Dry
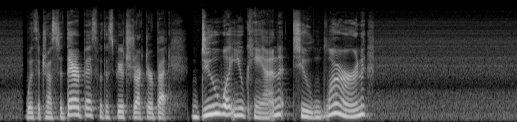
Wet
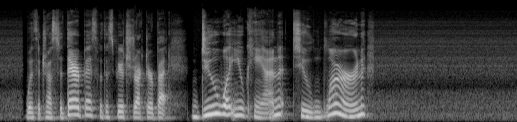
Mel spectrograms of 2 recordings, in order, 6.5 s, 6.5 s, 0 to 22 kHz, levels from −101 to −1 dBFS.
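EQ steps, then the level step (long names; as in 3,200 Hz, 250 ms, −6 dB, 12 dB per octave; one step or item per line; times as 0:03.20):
mains-hum notches 50/100/150/200 Hz
dynamic equaliser 1,500 Hz, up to +3 dB, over −37 dBFS, Q 0.73
0.0 dB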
